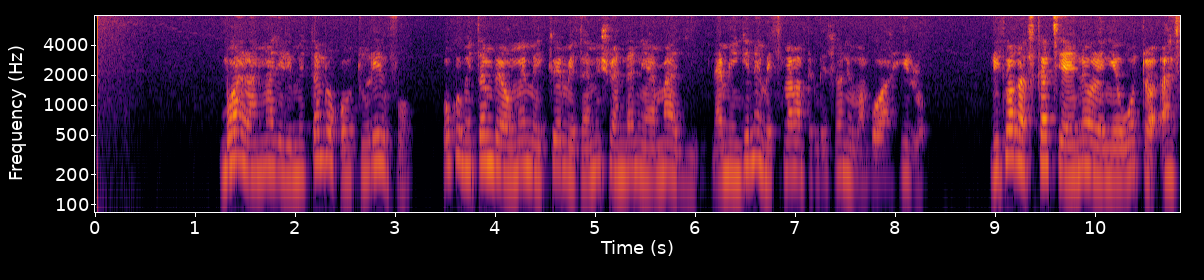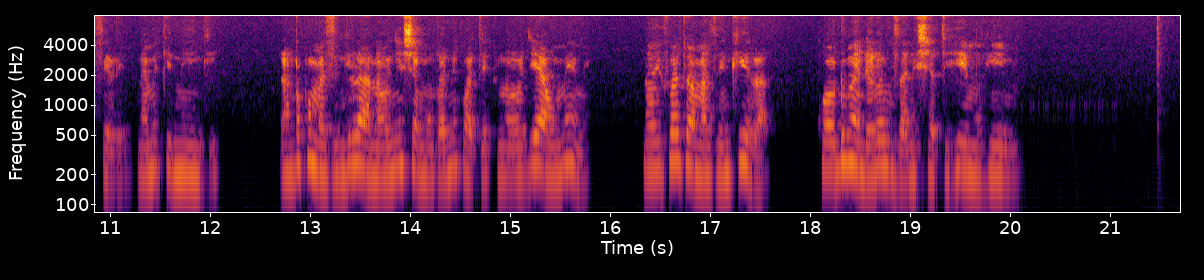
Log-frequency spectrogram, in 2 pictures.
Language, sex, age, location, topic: Swahili, female, 25-35, Dar es Salaam, government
